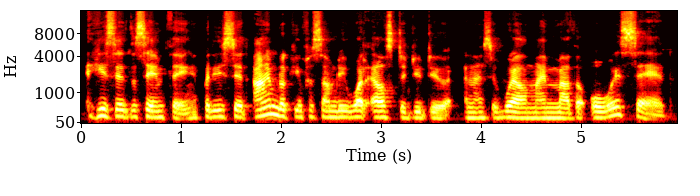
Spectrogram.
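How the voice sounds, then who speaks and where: An older woman with a South African accent, a perfumer being interviewed on a talk show, telling her stories with animated quoted voices. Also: low voice, brisk, creaky, breathy edge. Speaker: guest, perfumer.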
